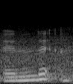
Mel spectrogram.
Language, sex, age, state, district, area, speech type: Malayalam, female, 30-45, Kerala, Kasaragod, rural, spontaneous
